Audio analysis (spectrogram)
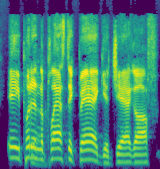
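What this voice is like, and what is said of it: Heavy Chicago accent, flat A's. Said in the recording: “heaviest Chicago accent... We're very flat on our A's and we pronounce the R's”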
